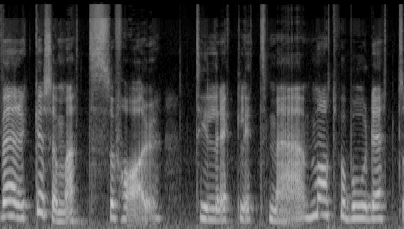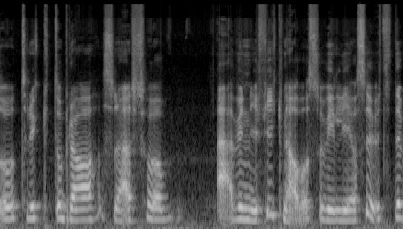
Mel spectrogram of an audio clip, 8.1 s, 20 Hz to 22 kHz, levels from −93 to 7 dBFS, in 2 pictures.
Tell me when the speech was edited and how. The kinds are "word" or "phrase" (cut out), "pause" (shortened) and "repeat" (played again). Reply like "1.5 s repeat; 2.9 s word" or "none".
1.2 s phrase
